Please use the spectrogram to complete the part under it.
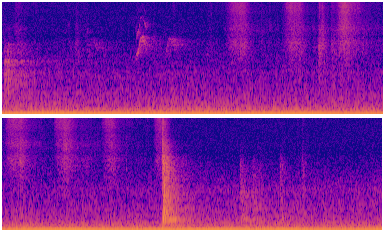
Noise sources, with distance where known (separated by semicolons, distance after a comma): non-machinery impact, near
